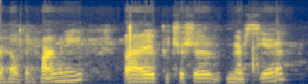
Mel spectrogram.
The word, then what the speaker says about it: Mercier: Body's Energy for Health and Harmony by Patricia Mercier. M E R C I E R, which is why I pronounce it with a in more French.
